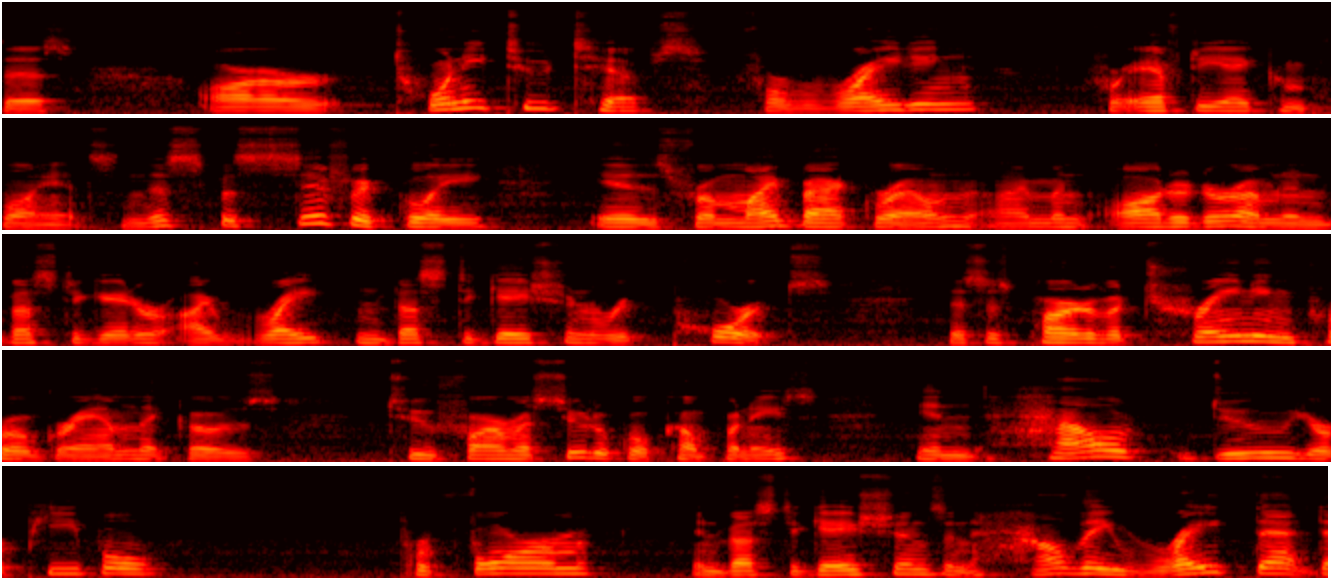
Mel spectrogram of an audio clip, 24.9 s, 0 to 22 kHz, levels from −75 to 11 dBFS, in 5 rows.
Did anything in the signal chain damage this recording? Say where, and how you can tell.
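No, nothing along the signal chain has left an audible mark on this audio. From the first moment to the last, no stage from capture through to playback shows any sign of having damaged the sound.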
